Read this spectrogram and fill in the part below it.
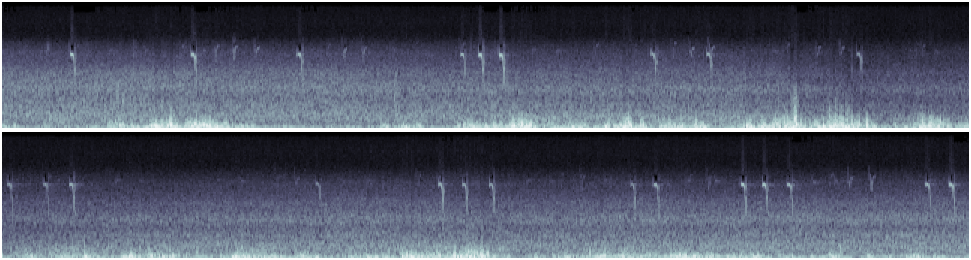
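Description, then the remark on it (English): A female bird gives flight calls: short, high-pitched call notes repeated irregularly, sometimes in quick pairs, over steady gusty wind rumble. “Female giving flight calls now.”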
